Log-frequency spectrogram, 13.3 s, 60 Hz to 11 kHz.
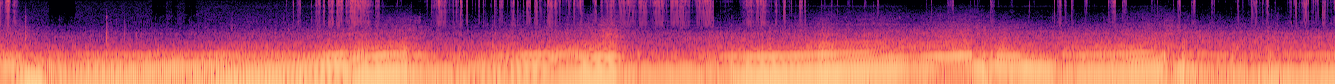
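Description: Mk1 Volkswagen's 20-valve engine pulling hard, heard from inside the cabin. The pitch climbs and falls back several times as it goes up through the gears.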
